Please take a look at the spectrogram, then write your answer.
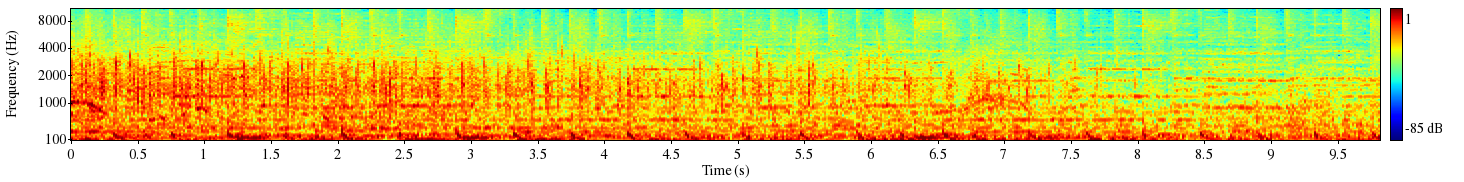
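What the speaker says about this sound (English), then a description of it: "Big round of applause" Audience applause at the Miss Gibraltar 2008 beauty pageant, a dense and steady wash of clapping from a large crowd that holds loud throughout, fading slightly toward the end, with a voice faintly underneath.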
